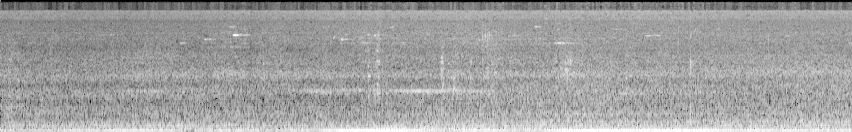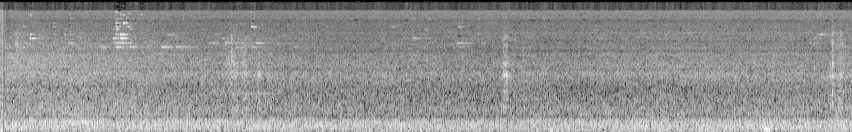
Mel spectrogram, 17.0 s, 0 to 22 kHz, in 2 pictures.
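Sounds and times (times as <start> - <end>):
low rumble: 0.0 - 8.6.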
